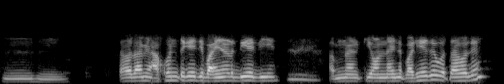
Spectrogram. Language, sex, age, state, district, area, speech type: Bengali, male, 45-60, West Bengal, Nadia, rural, conversation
